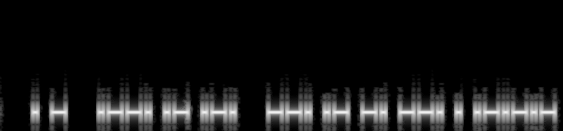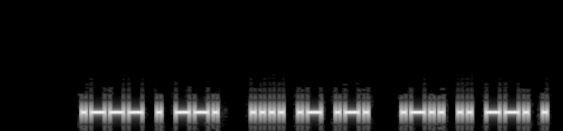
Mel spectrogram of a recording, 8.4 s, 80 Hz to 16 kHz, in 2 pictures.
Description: Morse code, heard as a keyed tone, about 34 wpm, 600 Hz. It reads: ET PAR GANGE. JEG HAR LIGE
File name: Ferie QRQ 34wpm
